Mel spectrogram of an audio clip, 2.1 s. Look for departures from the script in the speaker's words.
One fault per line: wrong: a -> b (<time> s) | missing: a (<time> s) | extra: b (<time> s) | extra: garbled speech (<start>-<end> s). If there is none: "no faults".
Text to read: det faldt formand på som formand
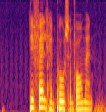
wrong: formand -> han (1.0 s)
